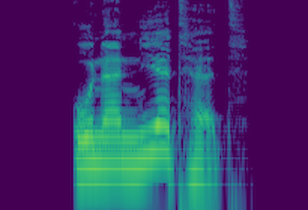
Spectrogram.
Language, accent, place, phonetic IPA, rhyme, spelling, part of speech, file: German, Germany, Berlin, [onaˈniːɐ̯tət], -iːɐ̯tət, onaniertet, verb, De-onaniertet.ogg
- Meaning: inflection of onanieren: 1. second-person plural preterite 2. second-person plural subjunctive II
